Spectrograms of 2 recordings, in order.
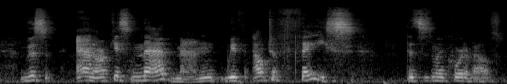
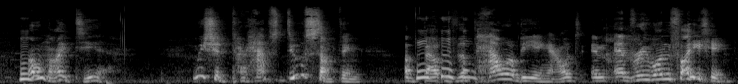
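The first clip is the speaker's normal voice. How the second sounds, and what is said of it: Old British man character voice. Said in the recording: “This is my Court of Owls voice. ... That's a really good impersonation there, because they're an old British guy.”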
